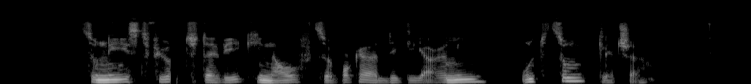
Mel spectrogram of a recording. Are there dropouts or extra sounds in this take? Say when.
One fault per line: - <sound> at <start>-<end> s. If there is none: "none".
- dropout at 1.7-1.8 s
